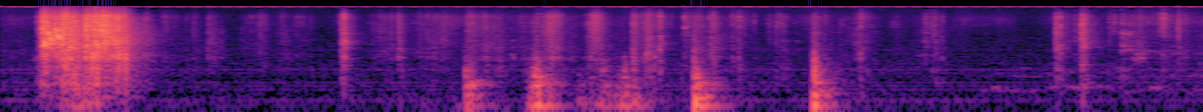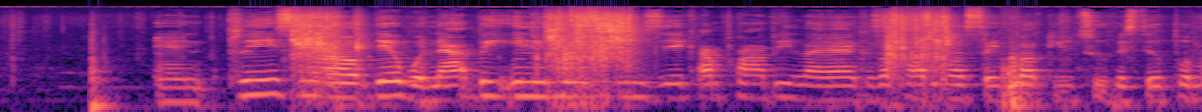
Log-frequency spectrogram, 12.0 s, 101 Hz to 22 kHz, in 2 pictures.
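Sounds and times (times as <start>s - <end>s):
cards shuffling: 0.2s - 6.8s, 8.6s - 11.4s
cards tapping: 1.7s - 6.8s.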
